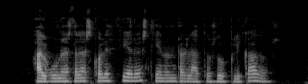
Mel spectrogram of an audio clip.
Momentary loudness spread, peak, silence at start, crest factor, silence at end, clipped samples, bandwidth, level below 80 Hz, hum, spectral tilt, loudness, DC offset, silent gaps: 6 LU; -8 dBFS; 0.35 s; 22 dB; 0.3 s; under 0.1%; 16.5 kHz; -64 dBFS; none; -5.5 dB/octave; -31 LUFS; under 0.1%; none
